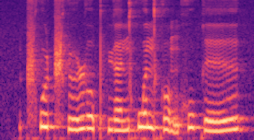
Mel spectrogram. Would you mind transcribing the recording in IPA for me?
ʈ͡ʂʰ u˥ ʈ͡ʂʰ ɻ̩˧˥ ɻ ɤ˥˩ pʰ ɥ ɛ˧˥ n k w ə˥˩ n k ɤ̰˨˩ ŋ x u˥˩ k e˧˥ ɪ̯

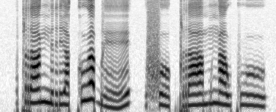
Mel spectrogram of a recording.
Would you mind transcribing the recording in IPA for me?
p r a˥˩ ŋ r i˧ a̯ k u˥˩ a̯ b eː˩˦ | f oː˨˩ k̚ p r aː˦˥ m ŋ a˧ w k w uː˧

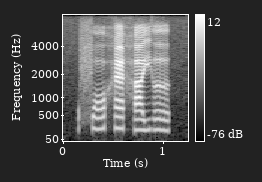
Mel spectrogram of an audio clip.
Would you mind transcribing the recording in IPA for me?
f ɔ h æ h a j ə

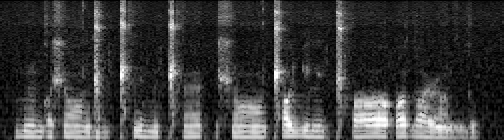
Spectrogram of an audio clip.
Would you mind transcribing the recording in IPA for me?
ʎ ũ ɡ ɔ ʃ ɔ̃ː ɡ͡ǁ ũ ǁʰ ɨ n̪ ũ ǁʰ ə̃ː | ʃ ɔ̃ː ǁ ɔ ʎ ɨ lʲ ũ ǁʰ ɔː ʔ ɔ d̪ ɔː ɭ ɔ̃ d ə̃ d̪ u

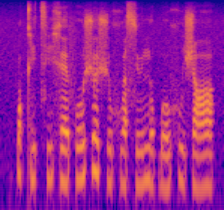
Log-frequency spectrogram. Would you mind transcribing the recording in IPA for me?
k͡p ɔ kʼ i t͡sʰ i x ɛ f o ʃ œ ʃ ø xʷ ɑ s ʉ n o ɓ o xʷ i ʃ ɑ

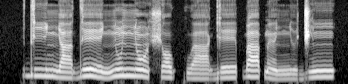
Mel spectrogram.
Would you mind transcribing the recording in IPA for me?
d iː˧ ɲ a˨ d eː˦˨ ɲ ũ˦ ɲ ɔ̃˦˨ ʃ ɔ˧ kʷ aː˨ ɡ eː˦ ɓ a˦ ɓ ɛ̃˨ ɲ ɨ˨ d͡ʒ ĩ˦

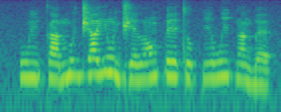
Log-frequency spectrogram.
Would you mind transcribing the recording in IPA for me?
w ĩ˨ k a˨ m u˧ d͡ʒ a˦ j ũ˦˨ d͡ʒ e˨ l ɔ̃˨˦ k͡p e˧ t u˨ k i˨˦ w i˦ ɡ ã˦˨ ɡ͡b ɛ˨

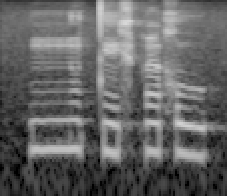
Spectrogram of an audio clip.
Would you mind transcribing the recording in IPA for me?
nː ũ tː ẽ x q ĩ χ u

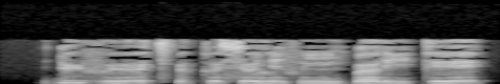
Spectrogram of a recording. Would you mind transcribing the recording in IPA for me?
ɗ y v ʏː t͡sʼ ʏ k ʏ s ʏ l i f ĩː k͡p œ ɾ iː k e

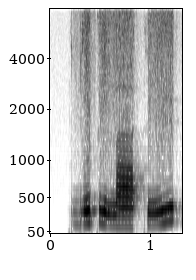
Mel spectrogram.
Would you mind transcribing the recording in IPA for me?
d u ʈ ʉ m a k ʉ

